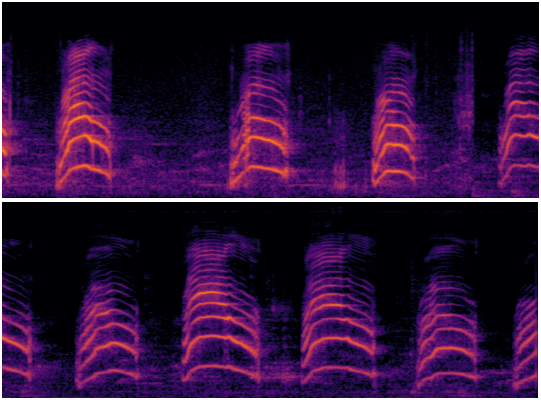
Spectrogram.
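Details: Pet cat calling repeatedly with short, steeply arched meows, about eight of them, each rising quickly and falling away, coming every one to two seconds in a quiet room.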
